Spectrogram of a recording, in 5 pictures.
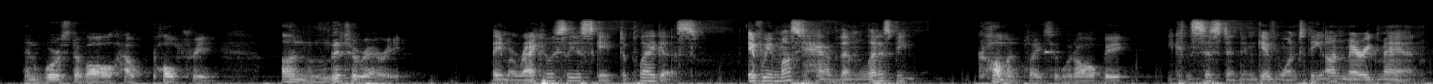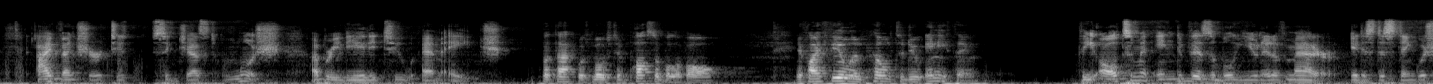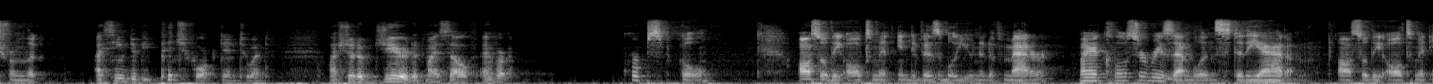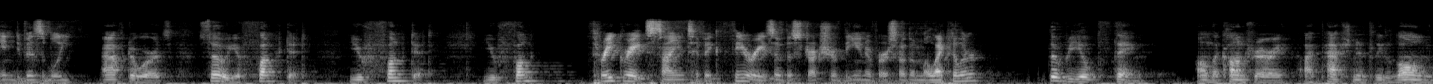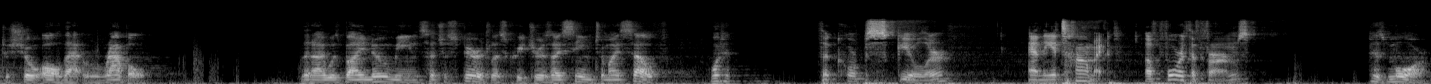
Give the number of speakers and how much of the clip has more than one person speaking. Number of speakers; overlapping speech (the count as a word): two, no overlap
